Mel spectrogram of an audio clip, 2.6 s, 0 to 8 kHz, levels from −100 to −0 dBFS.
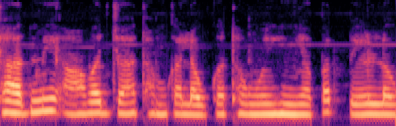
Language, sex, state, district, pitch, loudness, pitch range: Bhojpuri, female, Uttar Pradesh, Ghazipur, 205 Hz, -18 LUFS, 200-225 Hz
